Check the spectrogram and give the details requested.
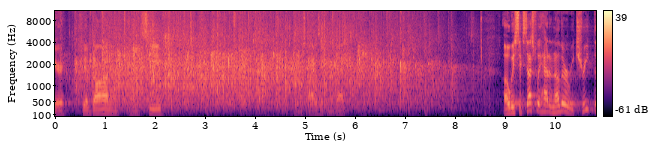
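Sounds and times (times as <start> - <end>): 
speech: 0.0 - 2.4, 5.2 - 6.0, 9.0 - 10.8
audience applause: 0.0 - 8.5.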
